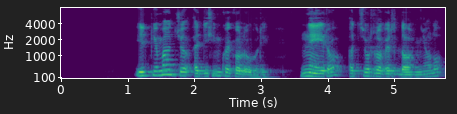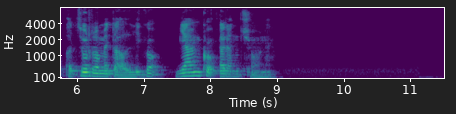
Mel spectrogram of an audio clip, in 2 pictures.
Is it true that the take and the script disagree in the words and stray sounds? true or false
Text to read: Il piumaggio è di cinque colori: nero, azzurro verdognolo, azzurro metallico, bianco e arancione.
true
